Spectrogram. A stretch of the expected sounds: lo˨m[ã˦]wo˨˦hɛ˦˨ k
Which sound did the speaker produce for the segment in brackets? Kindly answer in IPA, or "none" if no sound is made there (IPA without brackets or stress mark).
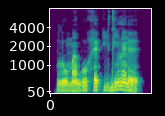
ã˨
